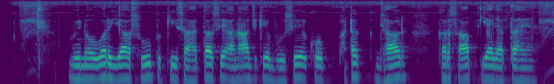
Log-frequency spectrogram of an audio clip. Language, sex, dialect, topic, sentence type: Hindi, male, Awadhi Bundeli, agriculture, statement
